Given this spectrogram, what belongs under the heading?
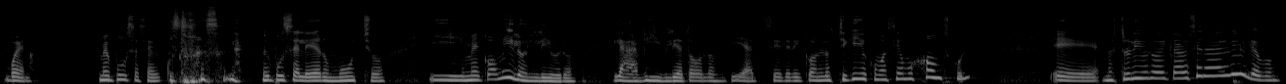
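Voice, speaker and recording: A middle-aged woman with a Chilean accent recounts a personal testimony as a podcast guest. Her voice is mellow and warm, and her pitch swings widely as she talks. She speaks in a loose, colloquial way and laughs along with her own story. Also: moderate pace. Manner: animated, colloquial, laughs while telling.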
